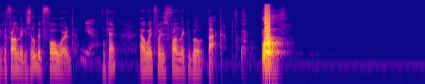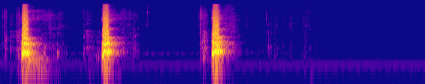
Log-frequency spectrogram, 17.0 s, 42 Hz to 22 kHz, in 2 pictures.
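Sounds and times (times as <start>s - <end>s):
large dog barking: 5.2s - 5.8s, 8.8s - 9.7s, 10.5s - 11.1s, 12.5s - 13.3s.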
